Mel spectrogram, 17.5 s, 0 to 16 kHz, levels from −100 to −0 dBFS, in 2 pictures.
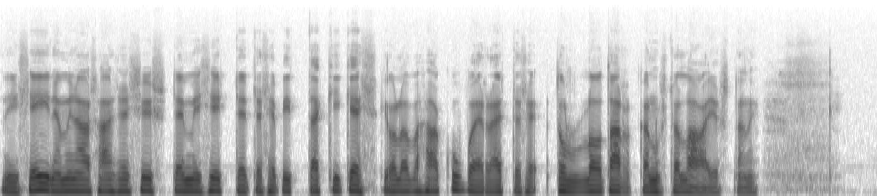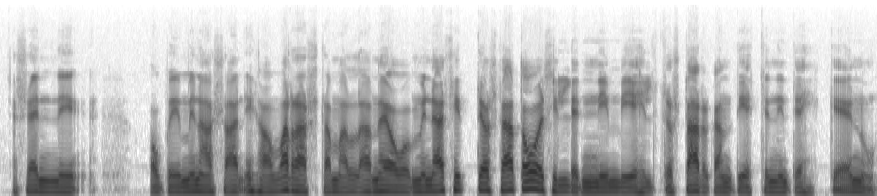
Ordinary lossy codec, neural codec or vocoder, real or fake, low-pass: none; none; real; 14.4 kHz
